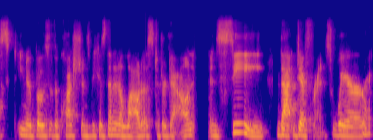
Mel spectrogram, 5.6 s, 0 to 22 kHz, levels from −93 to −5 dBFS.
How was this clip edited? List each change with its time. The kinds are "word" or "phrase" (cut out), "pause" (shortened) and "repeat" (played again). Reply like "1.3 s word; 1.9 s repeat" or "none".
2.4 s word; 4.1 s pause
